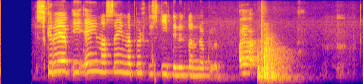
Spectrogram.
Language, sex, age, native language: Icelandic, male, 11, Icelandic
